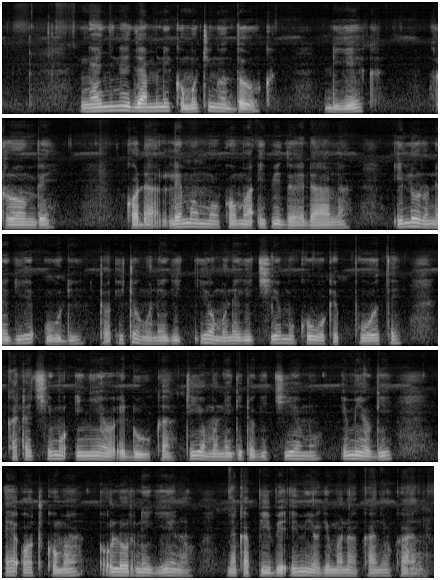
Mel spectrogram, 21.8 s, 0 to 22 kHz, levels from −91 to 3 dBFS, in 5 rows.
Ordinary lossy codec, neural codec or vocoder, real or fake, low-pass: none; vocoder, 44.1 kHz, 128 mel bands, Pupu-Vocoder; fake; none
